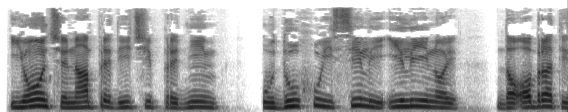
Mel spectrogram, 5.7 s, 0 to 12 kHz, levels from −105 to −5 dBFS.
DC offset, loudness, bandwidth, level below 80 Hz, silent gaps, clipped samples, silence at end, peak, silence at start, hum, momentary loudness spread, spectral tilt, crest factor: under 0.1%; -21 LUFS; 9.6 kHz; -60 dBFS; none; under 0.1%; 0 s; -4 dBFS; 0.1 s; none; 11 LU; -5.5 dB/octave; 16 dB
